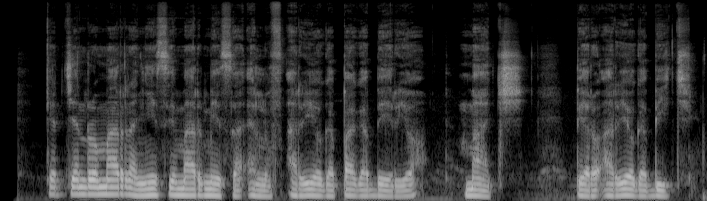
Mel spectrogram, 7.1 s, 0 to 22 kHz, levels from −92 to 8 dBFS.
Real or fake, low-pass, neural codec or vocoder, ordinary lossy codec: real; none; none; none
